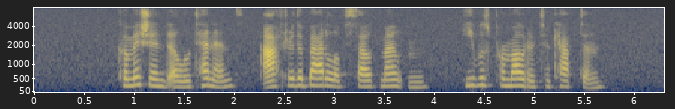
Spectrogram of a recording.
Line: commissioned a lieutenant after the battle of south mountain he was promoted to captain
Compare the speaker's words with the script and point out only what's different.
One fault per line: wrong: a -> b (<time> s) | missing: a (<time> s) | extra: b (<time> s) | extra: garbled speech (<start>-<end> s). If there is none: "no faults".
no faults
